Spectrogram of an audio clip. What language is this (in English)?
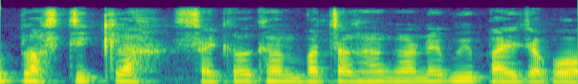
Naga Pidgin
